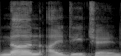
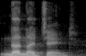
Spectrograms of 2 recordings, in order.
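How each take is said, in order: First: The title is read out carefully and literally. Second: The title is said in a relaxed, casual way. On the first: The speaker calls it wrong. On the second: The speaker calls it right. "But it's none I change"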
